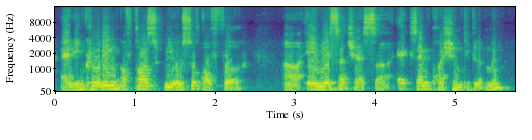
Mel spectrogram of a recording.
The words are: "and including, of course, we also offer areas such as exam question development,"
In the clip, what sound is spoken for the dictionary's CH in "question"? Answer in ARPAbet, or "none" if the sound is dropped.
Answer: SH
